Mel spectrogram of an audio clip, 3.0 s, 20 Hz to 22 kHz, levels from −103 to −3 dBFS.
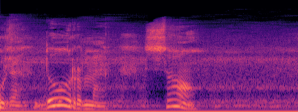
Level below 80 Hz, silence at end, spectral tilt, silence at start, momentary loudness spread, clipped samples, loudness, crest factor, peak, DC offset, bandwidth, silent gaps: -68 dBFS; 0 s; -3 dB/octave; 0 s; 17 LU; under 0.1%; -32 LUFS; 18 dB; -14 dBFS; 3%; 12.5 kHz; none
